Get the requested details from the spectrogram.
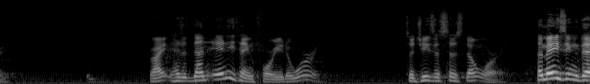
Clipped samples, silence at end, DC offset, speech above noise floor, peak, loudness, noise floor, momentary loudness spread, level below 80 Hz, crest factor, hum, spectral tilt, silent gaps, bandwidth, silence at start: under 0.1%; 0 s; under 0.1%; 31 dB; -8 dBFS; -31 LUFS; -61 dBFS; 21 LU; -66 dBFS; 26 dB; 60 Hz at -65 dBFS; -4 dB/octave; none; 16.5 kHz; 0 s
